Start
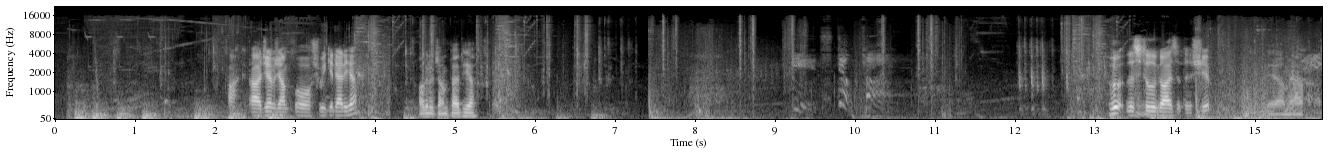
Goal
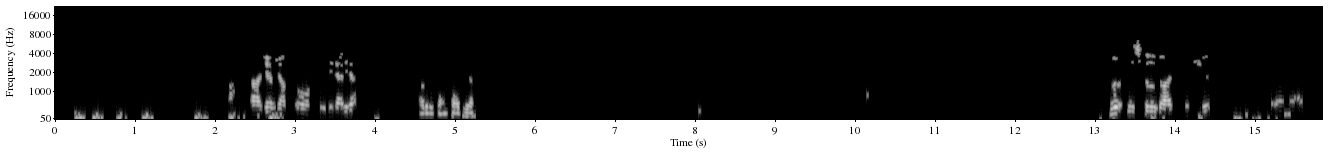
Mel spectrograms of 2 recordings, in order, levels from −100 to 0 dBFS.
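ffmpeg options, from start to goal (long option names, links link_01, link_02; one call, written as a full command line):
ffmpeg -i in.wav -af "afftfilt=real='re*gte(hypot(re,im),0.251)':imag='im*gte(hypot(re,im),0.251)':win_size=1024:overlap=0.75,tremolo=f=18:d=0.66,volume=-4.5dB" out.wav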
